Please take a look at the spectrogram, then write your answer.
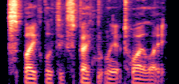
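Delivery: usual speaking voice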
